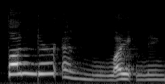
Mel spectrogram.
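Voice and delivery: a loud startled exclamation; tailor's cry. A narrator's reading. Tailor spotting the distant tower, crying out. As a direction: burst out in alarm. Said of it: "cried the tailor".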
